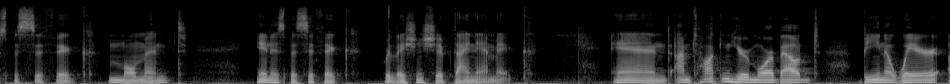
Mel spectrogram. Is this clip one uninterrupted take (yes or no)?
yes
